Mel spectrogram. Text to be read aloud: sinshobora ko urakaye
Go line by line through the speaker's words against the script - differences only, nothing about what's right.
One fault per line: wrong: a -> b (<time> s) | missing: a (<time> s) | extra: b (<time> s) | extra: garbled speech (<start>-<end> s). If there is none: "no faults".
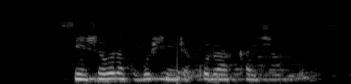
extra: kugushinja (1.3 s)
